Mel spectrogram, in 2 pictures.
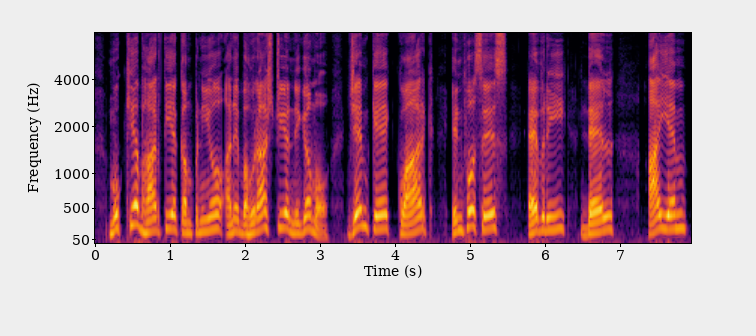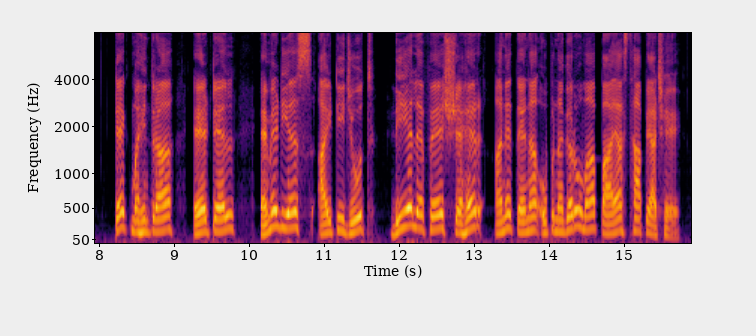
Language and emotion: Gujarati, neutral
